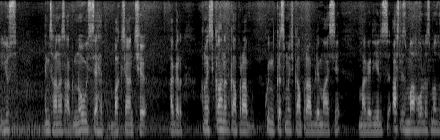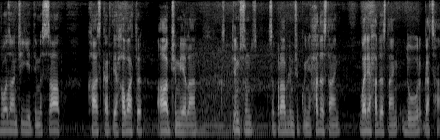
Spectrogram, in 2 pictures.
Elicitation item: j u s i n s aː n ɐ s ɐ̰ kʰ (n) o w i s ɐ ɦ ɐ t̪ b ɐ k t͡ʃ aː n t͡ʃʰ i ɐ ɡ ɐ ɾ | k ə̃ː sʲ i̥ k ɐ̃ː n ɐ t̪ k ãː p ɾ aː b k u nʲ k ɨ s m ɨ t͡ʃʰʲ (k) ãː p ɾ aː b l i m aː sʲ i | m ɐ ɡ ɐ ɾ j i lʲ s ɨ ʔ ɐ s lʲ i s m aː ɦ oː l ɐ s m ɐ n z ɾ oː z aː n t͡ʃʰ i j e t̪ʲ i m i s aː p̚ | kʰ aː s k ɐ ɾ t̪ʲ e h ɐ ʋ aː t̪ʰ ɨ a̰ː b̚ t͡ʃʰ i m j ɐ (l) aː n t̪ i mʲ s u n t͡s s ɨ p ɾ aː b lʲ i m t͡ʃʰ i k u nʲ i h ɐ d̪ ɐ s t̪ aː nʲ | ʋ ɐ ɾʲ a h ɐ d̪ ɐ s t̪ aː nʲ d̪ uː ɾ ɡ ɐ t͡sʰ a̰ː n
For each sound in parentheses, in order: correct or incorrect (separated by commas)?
correct, correct, correct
